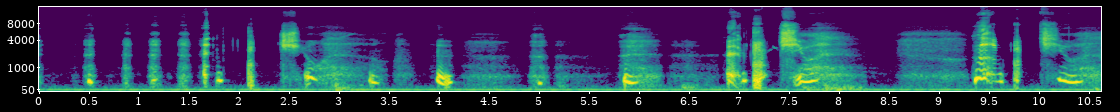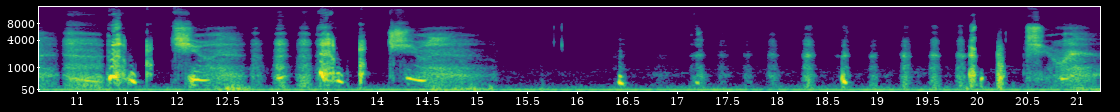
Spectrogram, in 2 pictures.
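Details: Deliberately voiced sneezes, ending each with an added "choo": repeated sharp, forceful bursts, some with a gasping intake before them, in a quiet room; a run of sneezes.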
